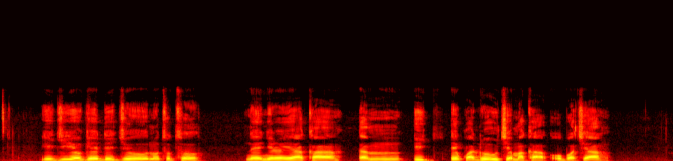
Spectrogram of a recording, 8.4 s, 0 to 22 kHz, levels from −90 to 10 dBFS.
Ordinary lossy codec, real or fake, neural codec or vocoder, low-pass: none; real; none; 9.9 kHz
